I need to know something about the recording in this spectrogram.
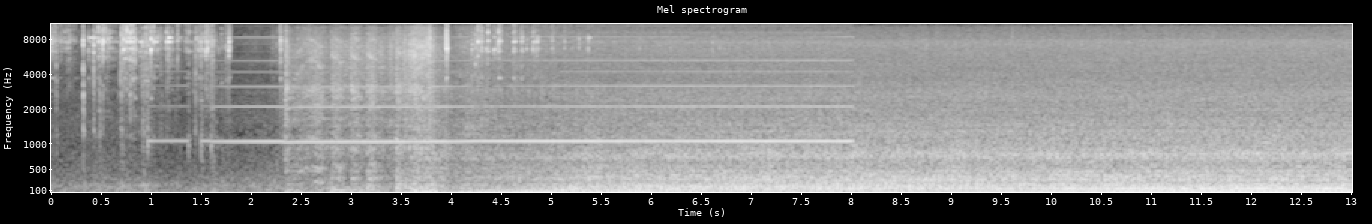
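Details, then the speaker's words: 1988 Chevrolet S10 Blazer after muffler replacement and exhaust repair: key chime, quick crank, then smooth even idle with deep quiet exhaust rumble, no rattles or leaks; normal, like original factory exhaust but slightly quieter. "sounds pretty much like the original factory exhaust maybe just a bit quieter that overall I'm happy with the way it came out it sounds nice like the original factory exhaust nice and quiet"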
